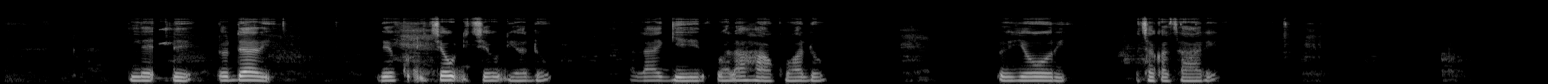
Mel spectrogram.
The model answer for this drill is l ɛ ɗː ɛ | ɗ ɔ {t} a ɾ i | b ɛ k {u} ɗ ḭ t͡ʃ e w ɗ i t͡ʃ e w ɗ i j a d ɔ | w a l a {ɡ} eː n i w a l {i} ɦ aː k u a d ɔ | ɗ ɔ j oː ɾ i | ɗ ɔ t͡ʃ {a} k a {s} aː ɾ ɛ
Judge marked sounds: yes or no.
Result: no, yes, yes, no, yes, no

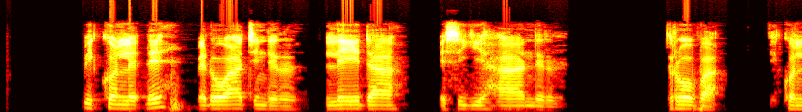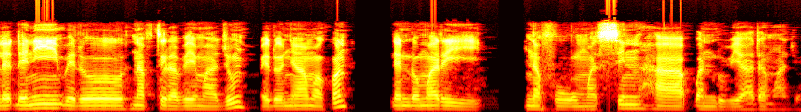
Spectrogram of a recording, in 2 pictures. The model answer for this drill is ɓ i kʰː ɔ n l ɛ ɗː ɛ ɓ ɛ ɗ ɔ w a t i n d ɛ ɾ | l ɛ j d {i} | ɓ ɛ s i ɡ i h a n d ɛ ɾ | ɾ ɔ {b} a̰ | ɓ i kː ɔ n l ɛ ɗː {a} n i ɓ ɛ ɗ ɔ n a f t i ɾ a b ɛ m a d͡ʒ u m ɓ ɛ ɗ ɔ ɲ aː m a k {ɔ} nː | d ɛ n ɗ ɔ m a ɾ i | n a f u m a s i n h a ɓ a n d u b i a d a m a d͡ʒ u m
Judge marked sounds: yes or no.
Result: no, yes, no, yes

